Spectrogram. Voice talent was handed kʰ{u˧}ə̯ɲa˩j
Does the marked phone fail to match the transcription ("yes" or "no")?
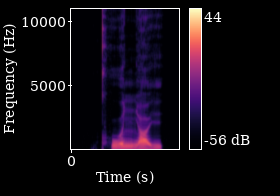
no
